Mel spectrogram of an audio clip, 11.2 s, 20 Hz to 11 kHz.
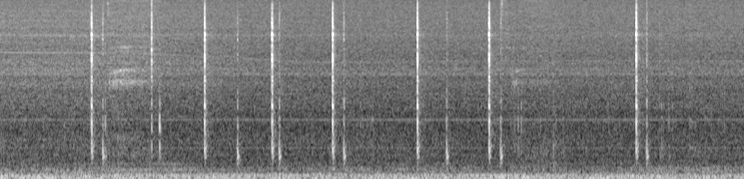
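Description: Sharp clicks of the buttons on a RadioMaster TX16S radio transmitter being pressed while menus are navigated, coming at irregular intervals and often in quick pairs, over a steady low hum.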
